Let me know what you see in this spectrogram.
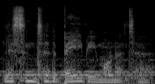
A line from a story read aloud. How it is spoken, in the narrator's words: replied, also in a whisper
